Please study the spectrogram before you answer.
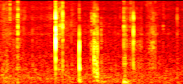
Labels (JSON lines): {"label": "ambient", "recorder": "HydroMoth"}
